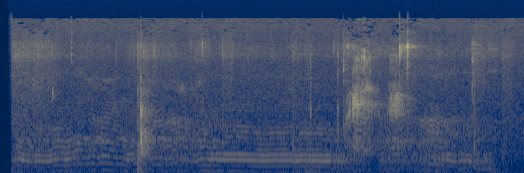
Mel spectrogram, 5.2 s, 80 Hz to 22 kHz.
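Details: An F1 Savannah cat, playing with another and getting worked up, gives a long, wavering, moaning yowl that swells and falls over several seconds.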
